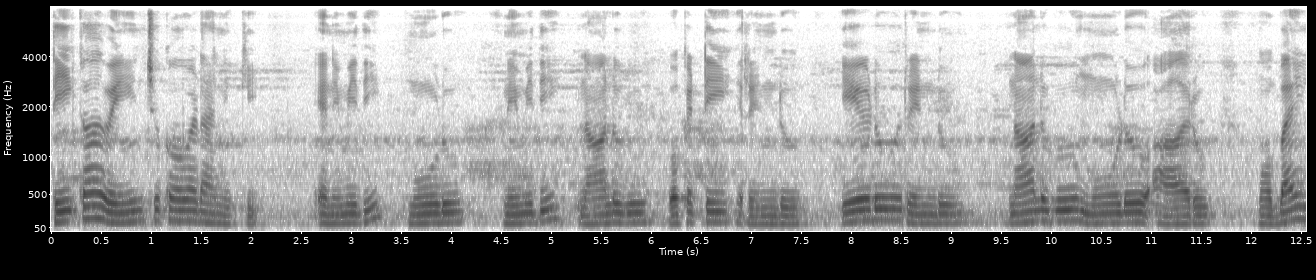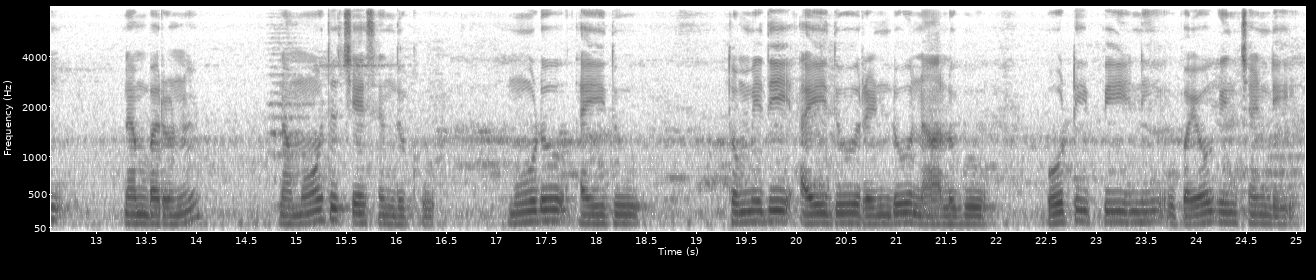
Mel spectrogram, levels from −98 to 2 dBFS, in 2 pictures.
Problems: constant background noise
